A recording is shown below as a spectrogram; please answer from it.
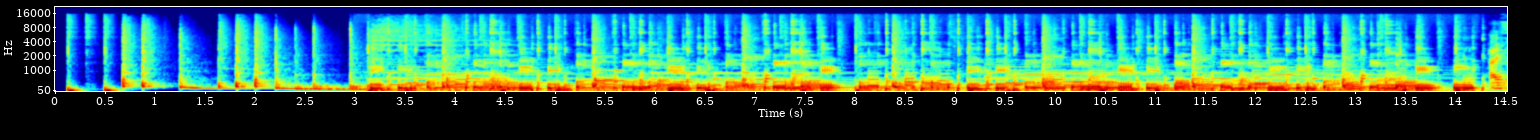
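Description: Electric bass playing a fast slap riff in E minor over a drum beat. A few sharp hits and held low notes open it, then from about three seconds in the full riff runs fast and even with the drums, stopping just at the end.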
